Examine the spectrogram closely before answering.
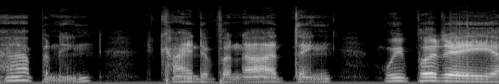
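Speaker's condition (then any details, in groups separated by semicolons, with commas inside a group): ALS; abnormally slow voice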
